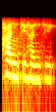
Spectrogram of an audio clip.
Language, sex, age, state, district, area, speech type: Punjabi, female, 18-30, Punjab, Patiala, urban, conversation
